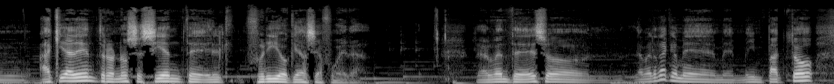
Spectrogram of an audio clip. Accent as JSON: {"language": "Spanish", "region": "Santa Fe", "country": "Argentina", "said": "Provincia de Santa Fe, muy cerquita a la ciudad de donde yo vengo"}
